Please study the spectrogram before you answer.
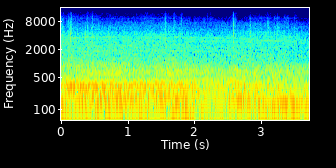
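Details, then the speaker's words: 2015 Chevy Silverado 2500HD LML Duramax diesel on a test drive after CP4 pump replacement, fuel filter change, fuel line flush and tank cleaning: steady, even diesel drone with road noise, no knocks or misses; runs great. "but seems to run great"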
